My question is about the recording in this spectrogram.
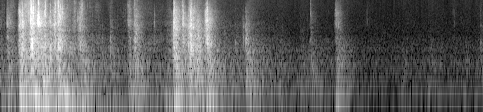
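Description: Faint crinkling of a plastic card-pack wrapper being peeled open, in two short spells within the first two seconds, then near silence.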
